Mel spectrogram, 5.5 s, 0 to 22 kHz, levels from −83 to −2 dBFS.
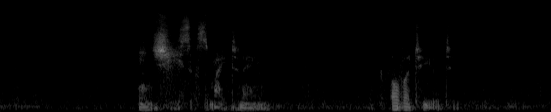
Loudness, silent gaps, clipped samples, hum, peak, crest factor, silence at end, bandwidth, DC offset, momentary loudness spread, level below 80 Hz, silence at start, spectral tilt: -52 LUFS; none; under 0.1%; none; -30 dBFS; 28 dB; 0 s; 18 kHz; under 0.1%; 24 LU; under -90 dBFS; 0 s; -2.5 dB/octave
